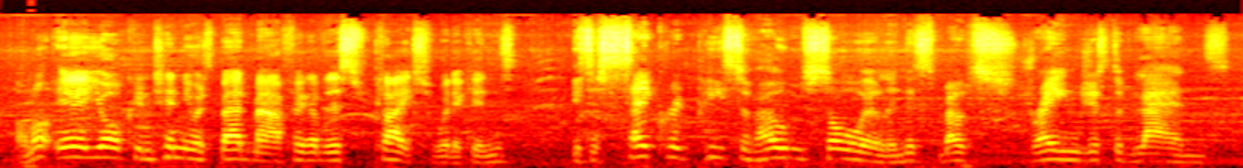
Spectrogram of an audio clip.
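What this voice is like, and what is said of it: Genuine English accent. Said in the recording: “your accent. It's really impressive is all ... your actual English accent”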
